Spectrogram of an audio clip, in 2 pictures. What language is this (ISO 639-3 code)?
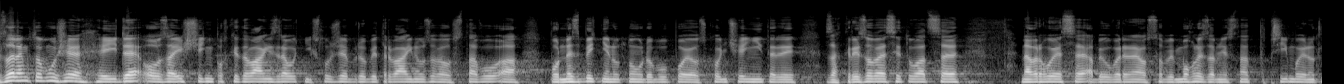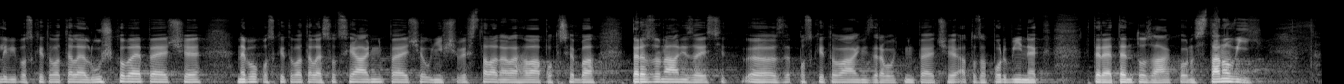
ces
